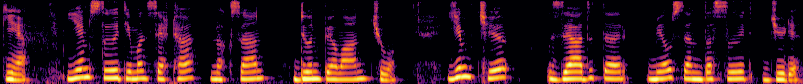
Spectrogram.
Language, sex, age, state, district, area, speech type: Kashmiri, female, 18-30, Jammu and Kashmir, Shopian, rural, spontaneous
